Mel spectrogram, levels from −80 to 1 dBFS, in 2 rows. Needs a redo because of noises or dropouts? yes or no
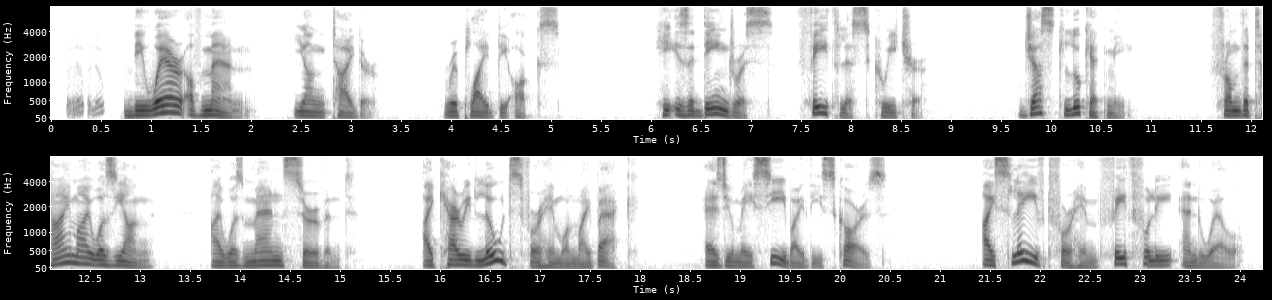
yes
